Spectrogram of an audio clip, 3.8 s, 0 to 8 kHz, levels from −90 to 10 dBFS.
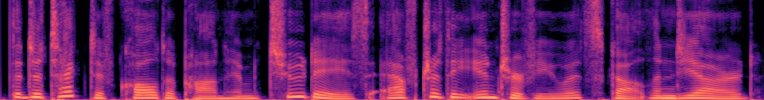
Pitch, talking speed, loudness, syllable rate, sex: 200 Hz, 205 wpm, -17 LUFS, 5.8 syllables/s, female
